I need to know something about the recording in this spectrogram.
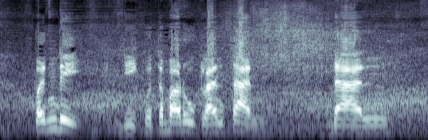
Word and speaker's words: Pendek: Baca betul-betul, bukan pendek ya. Sebenarnya cara baca yang betul ialah Pendik di Kota Baru, Kelantan.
